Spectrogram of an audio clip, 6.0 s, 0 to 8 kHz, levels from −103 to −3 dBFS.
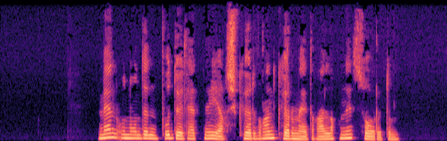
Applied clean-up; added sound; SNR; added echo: none; none; none; none.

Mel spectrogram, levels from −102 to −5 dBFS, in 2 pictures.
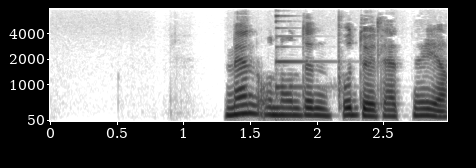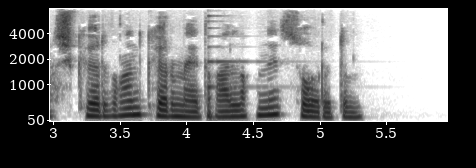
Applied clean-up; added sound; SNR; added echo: neural mask model RNNoise.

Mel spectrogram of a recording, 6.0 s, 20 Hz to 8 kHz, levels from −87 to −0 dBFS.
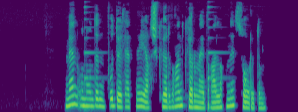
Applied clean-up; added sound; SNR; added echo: classical method Wiener filter.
